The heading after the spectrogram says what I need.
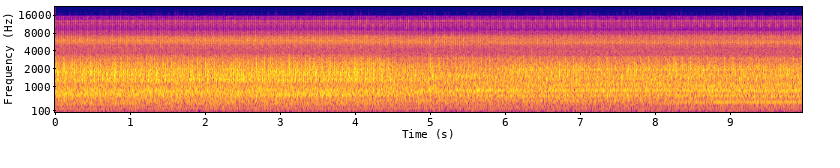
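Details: Ford Focus 3, 1.6 L 125 hp engine at steady idle with a fast, light ticking knock, about four per second, over a bright engine hum; engine knock of unknown cause.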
